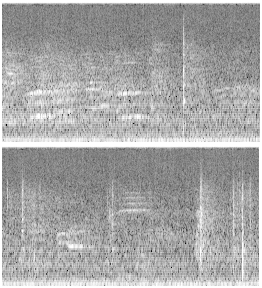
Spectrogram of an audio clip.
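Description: Badminton rackets striking a shuttlecock in a rally: about five sharp, short cracks roughly two seconds apart, the loudest near the end, over a steady low hum and faint distant voices.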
